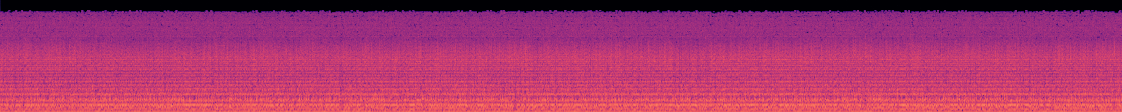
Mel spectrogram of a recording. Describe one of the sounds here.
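Electric guitars play loudly through amplifiers.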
